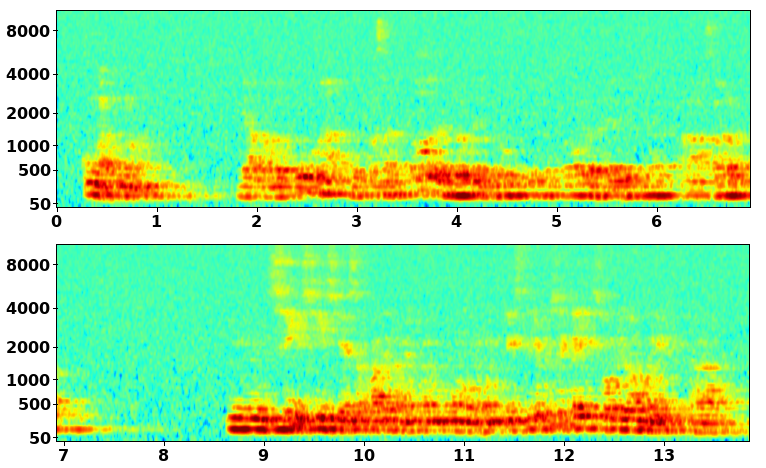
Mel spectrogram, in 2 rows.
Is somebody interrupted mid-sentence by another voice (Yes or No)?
No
